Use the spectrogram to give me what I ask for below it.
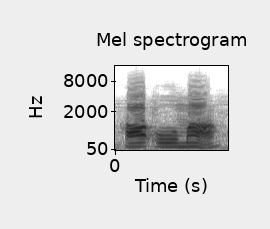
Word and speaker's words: Om: Om is like this Om word itself is Auma, made of 3 different syllables, is like for the Lord.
